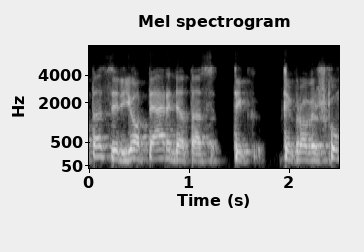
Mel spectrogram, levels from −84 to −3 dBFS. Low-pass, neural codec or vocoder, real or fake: 7.2 kHz; none; real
